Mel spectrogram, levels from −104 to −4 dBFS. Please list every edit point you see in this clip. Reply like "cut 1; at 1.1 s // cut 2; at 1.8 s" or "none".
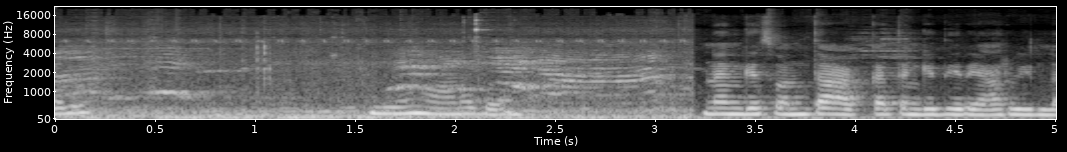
cut 1; at 3.2 s

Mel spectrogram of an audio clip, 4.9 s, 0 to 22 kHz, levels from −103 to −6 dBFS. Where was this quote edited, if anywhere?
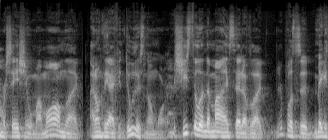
cut 1; at 1.2 s // cut 2; at 2.6 s

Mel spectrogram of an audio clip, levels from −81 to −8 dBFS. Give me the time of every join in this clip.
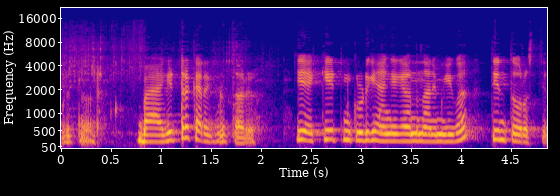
cut 1; at 2.2 s

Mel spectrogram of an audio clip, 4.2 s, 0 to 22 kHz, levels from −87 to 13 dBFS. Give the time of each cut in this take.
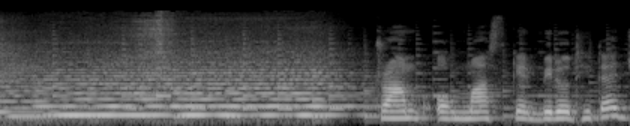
none

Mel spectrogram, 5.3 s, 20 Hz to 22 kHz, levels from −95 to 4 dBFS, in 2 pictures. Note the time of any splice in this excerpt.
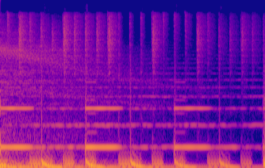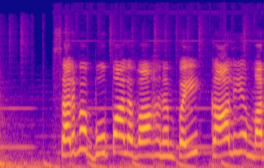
cut 1; at 2.0 s

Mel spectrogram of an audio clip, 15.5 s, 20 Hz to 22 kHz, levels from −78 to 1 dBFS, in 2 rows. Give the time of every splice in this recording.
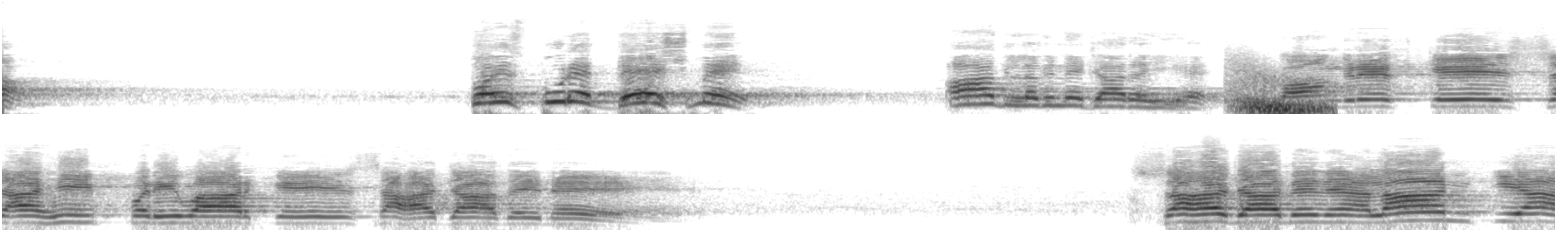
cut 1; at 6.2 s

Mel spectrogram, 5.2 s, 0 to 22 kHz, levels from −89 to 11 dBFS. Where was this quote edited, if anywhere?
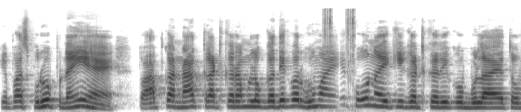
cut 1; at 3.4 s

